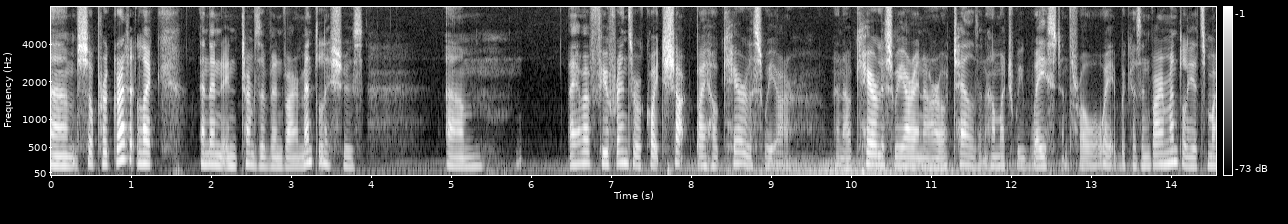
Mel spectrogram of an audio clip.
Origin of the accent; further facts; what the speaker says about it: Ireland; I come from the South.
